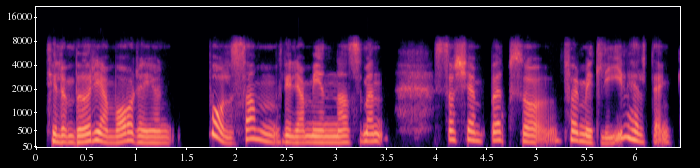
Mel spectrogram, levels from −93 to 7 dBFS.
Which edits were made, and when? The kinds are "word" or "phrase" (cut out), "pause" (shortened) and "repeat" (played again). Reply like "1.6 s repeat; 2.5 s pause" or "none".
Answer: 1.7 s word; 2.4 s word; 4.0 s word; 4.7 s word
